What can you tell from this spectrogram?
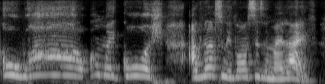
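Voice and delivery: high-pitched mock amazement; amazed reaction. Stranger meeting a pharmacist, acted amazed. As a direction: gush in awe, pitched well up.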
